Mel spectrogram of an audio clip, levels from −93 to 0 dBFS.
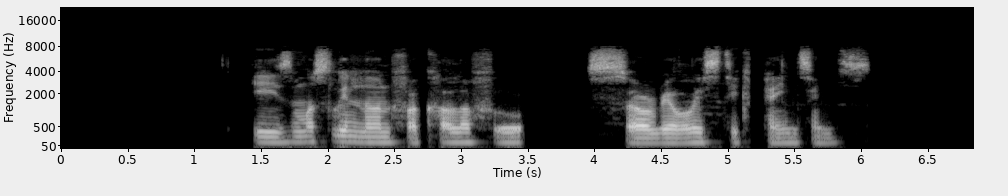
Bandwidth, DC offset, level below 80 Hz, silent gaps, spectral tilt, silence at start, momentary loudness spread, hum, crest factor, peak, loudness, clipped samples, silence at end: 8 kHz; under 0.1%; -72 dBFS; 3.48-3.94 s, 5.18-5.26 s; -3.5 dB/octave; 1.45 s; 14 LU; none; 20 dB; -8 dBFS; -26 LUFS; under 0.1%; 0.8 s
